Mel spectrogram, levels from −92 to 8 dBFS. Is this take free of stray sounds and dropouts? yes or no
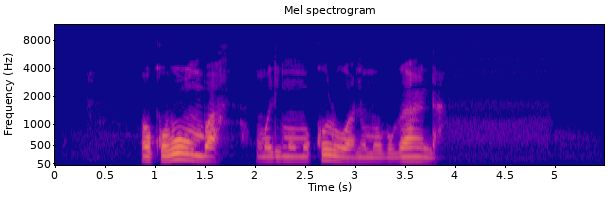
yes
